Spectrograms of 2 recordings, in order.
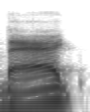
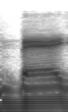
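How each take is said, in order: First: The vowel is said in a standard accent. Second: The vowel is said in a Wisconsin-style accent. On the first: This is the usual way to say it. "instead of bag" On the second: This is how the other person says it. "Why do you say bag"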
